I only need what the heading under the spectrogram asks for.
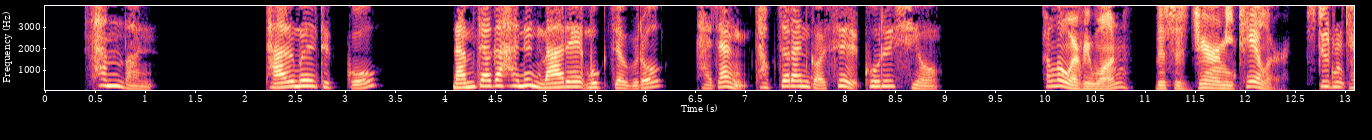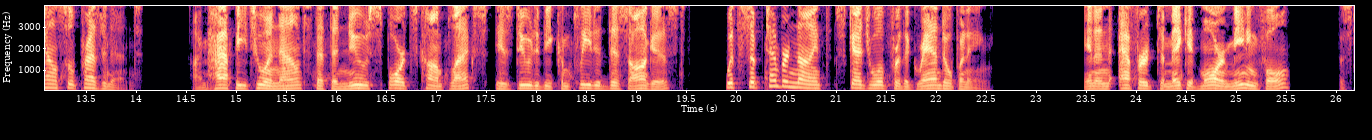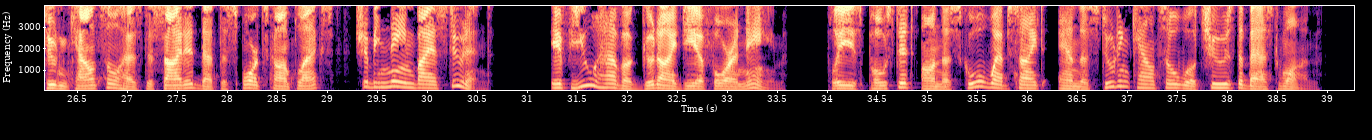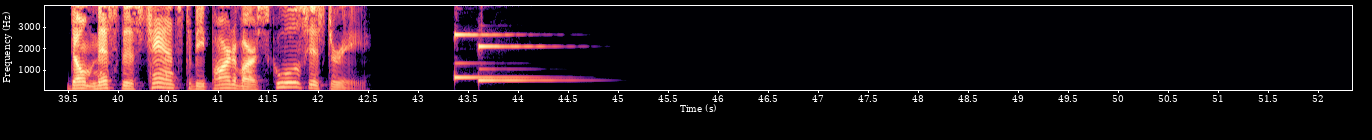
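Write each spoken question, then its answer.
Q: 다음을 듣고 남자가 하는 말의 목적으로 가장 적절한 것을 고르시오.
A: 새 체육관 이름 공모를 알리려고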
